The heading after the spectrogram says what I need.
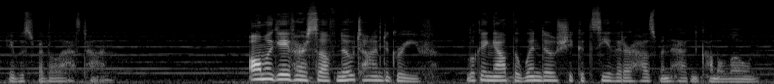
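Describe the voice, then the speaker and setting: Female storyteller, somewhat deep, scripted horror narration, dramatic, measured, background music. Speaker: storyteller and show host.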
